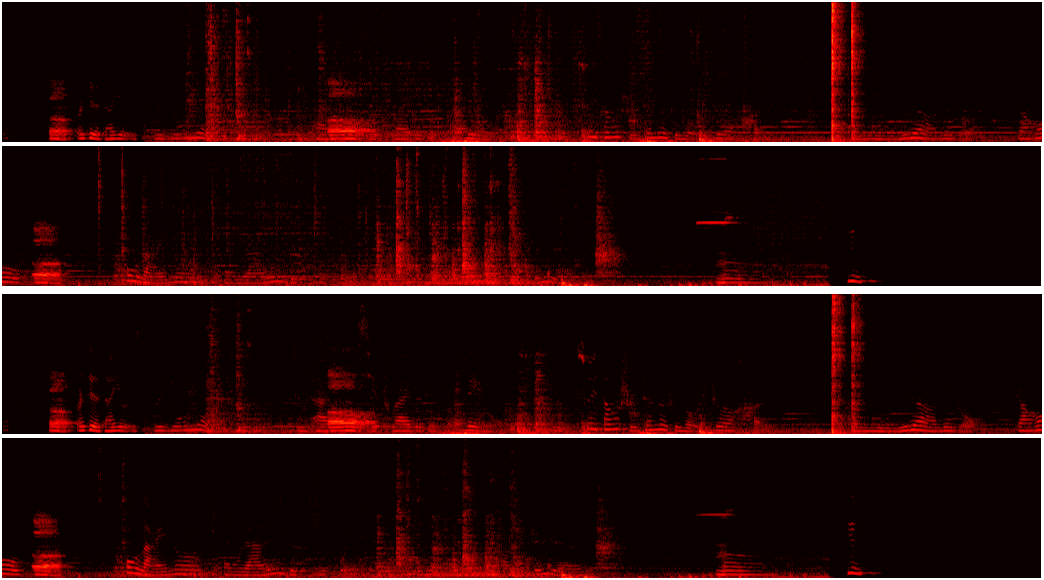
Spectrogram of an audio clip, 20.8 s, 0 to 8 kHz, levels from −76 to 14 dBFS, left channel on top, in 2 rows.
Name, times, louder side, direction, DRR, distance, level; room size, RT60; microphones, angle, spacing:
voice 1, 0.0-0.3 0.7-2.4 2.9-7.8 8.4-9.9 10.1-10.6 11.5-16.3 17.6-18.2 18.8-19.2, right 2 dB, 35° right, 1.5 m, -52 dB
sound 1, 1.4-18.7, left 4 dB, 50° left, 1.3 m, -47 dB
voice 2, 3.2-3.7 10.7-11.0 17.5-17.7, right 1 dB, 15° right, 1.6 m, -41 dB
11.5 x 4.5 x 6.9 m
head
